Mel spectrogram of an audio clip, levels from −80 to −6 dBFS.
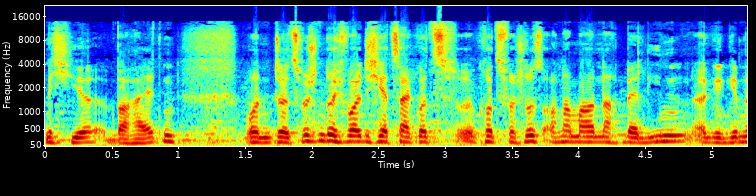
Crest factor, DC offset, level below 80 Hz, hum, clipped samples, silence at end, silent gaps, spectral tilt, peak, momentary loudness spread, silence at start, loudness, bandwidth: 12 dB; under 0.1%; -36 dBFS; none; 0.9%; 0 s; none; -4.5 dB/octave; 0 dBFS; 5 LU; 0 s; -11 LUFS; over 20 kHz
